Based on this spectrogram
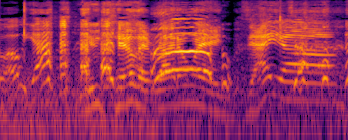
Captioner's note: laughs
